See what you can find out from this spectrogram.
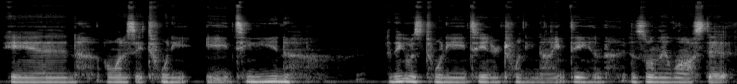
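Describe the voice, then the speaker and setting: A young man, stuffy from allergies, talks in a slow, loose ramble full of ums and cursing. His low voice is bright and edgy but barely rises or falls. A faint hum of room noise sits behind him. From Texas. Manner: relaxed rambling with frequent ums and profanity. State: congested from allergies. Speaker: action figure YouTuber. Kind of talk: casual solo podcast talk.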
